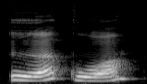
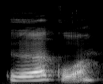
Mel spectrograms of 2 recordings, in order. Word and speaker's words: 俄国: And then the next one is 俄国, 俄国, which means Russia.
